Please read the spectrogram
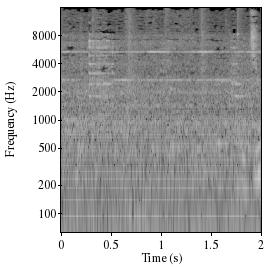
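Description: Steady background din of a food court: an even hum of room noise with no distinct events.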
